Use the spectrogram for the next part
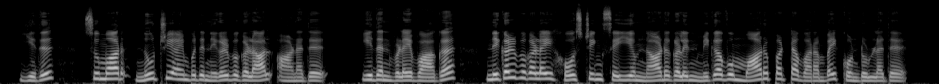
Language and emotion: Tamil, neutral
